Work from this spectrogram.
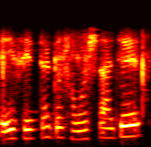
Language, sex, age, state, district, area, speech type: Bengali, female, 45-60, West Bengal, Darjeeling, urban, conversation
